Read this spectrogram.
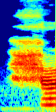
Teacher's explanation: یہ بڑی ہا ہے، اس کی آواز حلق سے ہا بولیں گے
